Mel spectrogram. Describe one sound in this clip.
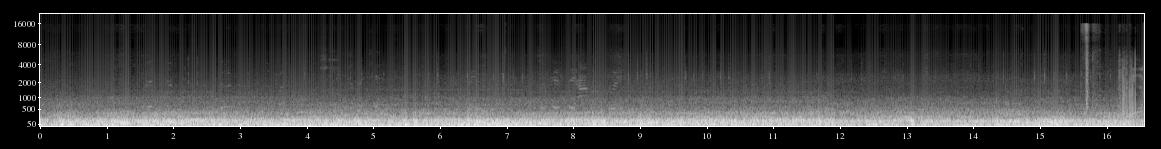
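A car engine and road noise rumble steadily from inside a moving car.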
